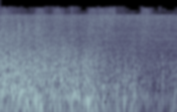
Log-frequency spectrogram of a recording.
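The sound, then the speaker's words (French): Thunder rumbling in a storm, a loud, continuous deep roll with a hiss of rain throughout. “Le tonnerre grondait.”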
